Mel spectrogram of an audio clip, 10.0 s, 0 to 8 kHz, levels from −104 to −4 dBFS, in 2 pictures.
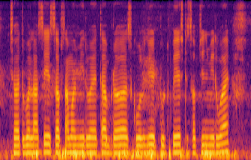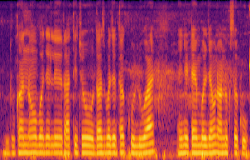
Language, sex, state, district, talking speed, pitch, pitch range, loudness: Halbi, male, Chhattisgarh, Bastar, 175 wpm, 145 Hz, 140-145 Hz, -18 LUFS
